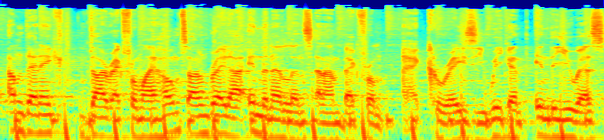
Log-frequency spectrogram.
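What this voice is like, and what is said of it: Hoarse, partly lost voice. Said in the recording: “As you can hear, I lost my voice a bit.”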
